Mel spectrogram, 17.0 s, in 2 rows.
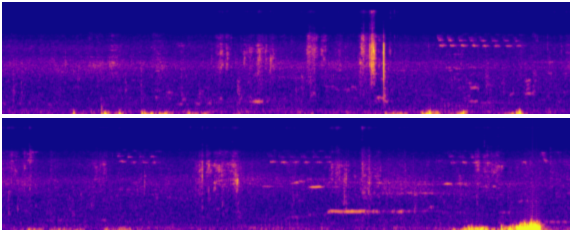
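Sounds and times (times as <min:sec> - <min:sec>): small birds chirping: 0:01.5 - 0:17.0
low rumbling on the microphone: 0:15.4 - 0:16.8.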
